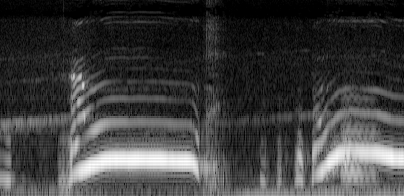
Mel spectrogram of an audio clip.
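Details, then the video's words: Pet dog howling along with an ambulance siren: two long, smooth, steady howls, the first held for more than a second, the second rising into a sustained tone, with a steady siren-like tone running underneath throughout. "Rex howling with an ambulance siren"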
